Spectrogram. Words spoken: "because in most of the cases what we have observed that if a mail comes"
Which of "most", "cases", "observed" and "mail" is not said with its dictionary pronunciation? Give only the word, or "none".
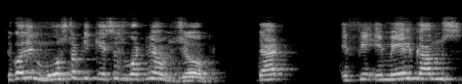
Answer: observed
